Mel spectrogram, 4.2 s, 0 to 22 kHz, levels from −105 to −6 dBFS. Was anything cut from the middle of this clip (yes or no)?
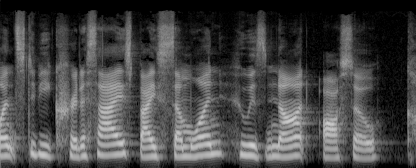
no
